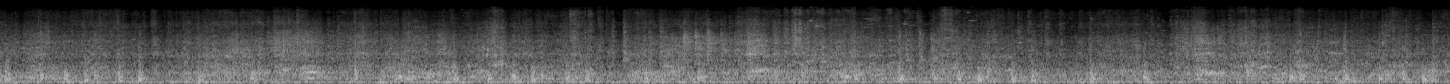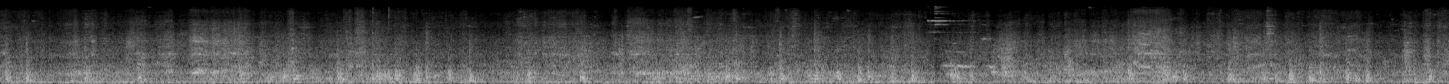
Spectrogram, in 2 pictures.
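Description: Freight train of open-top steel hopper wagons rolling past: a steady rumble of steel wheels on rail, with clicks as wheels cross rail joints.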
